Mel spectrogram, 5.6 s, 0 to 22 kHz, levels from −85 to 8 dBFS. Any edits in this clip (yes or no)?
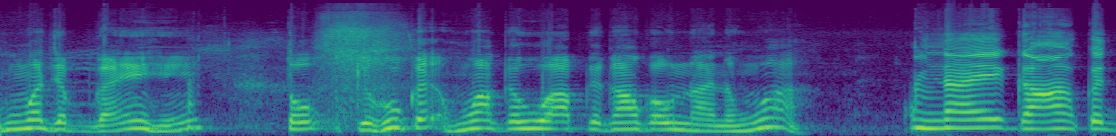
no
